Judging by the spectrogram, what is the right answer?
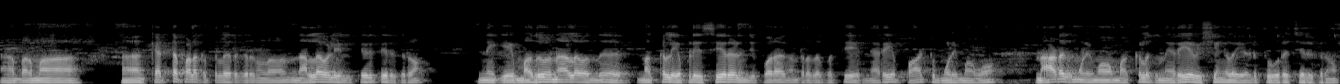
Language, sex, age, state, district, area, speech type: Tamil, male, 60+, Tamil Nadu, Krishnagiri, rural, spontaneous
